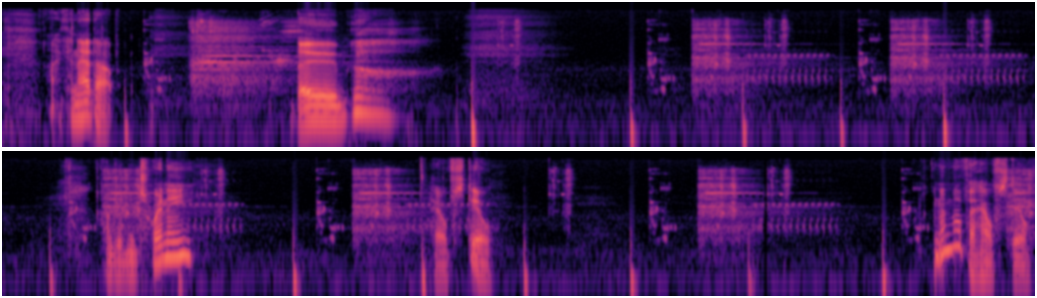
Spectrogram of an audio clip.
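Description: Short electronic clicks and chimes sound as menus open and close.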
